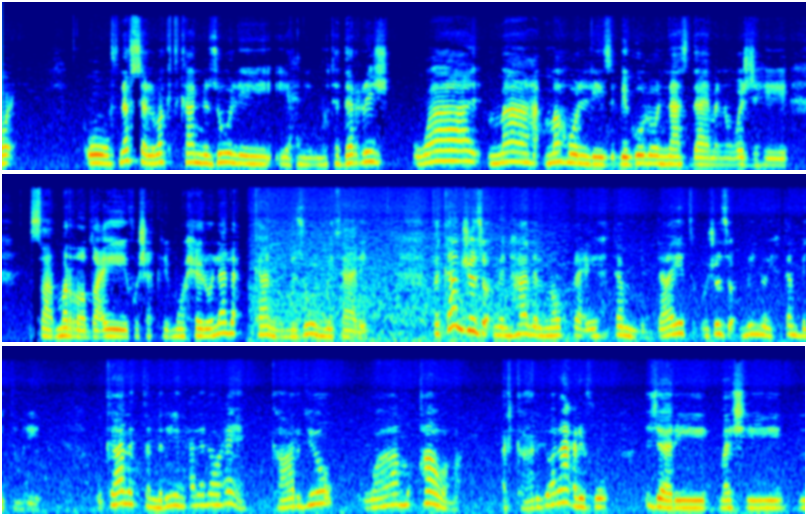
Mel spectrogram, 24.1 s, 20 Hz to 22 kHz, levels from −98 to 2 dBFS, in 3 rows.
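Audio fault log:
Throughout: noise suppressor artifacts. The background is pulled down by about 21 dB wherever the suppressor judges a band to be steady noise, recalculating frame by frame. The gaps between phrases sink toward silence, and the noise climbs back under the speech, so the residue seems to pump and flutter. On a spectrogram the noise floor shows as patchy, flickering islands instead of an even haze. In the waveform the pauses look unnaturally flat next to the speech.
0.82–2.15 s, 2.74–4.14 s, 4.76–5.45 s, 6.87–10.84 s, 12.35–12.97 s, 13.65–19.13 s and 19.66–24.09 s: speech cut by the noise suppressor. The suppressor treats parts of the speech as noise and turns them down with the background. The deepest cuts are about 9 dB near 12.4 s and about 13 to 22 dB elsewhere. Soft consonants and endings sound swallowed. The early spans each lose a fraction of a second. Around 14 to 19 s nearly two seconds in total go faint, and after 19.7 s about a second does. 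A spectrogram shows holes punched out of the high-frequency consonant energy, and the waveform shows syllable tails clipped short.
10.49–13.62 s: noise suppressor catching up. The room noise steps up by about 11 dB near 10.5 s and then sits roughly 12 dB below the speech. The suppressor's noise estimate lags behind this jump, so the louder background first comes through with less reduction. It then fades over roughly 3.1 s until the cut reaches about 14 dB. On a spectrogram the noise band brightens abruptly and then darkens gradually. In the waveform the floor between phrases thickens and slowly shrinks.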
